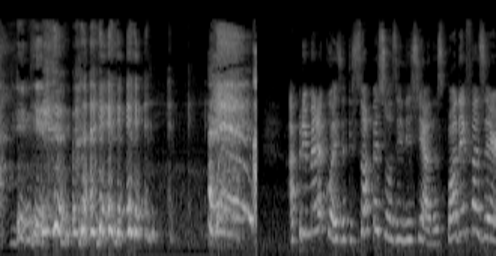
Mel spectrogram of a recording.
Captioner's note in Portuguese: risos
